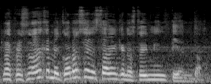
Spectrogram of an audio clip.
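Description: A middle-aged woman with a Mexican Spanish accent who is tipsy and high, rambling and cracking crude jokes on a cooking livestream from her home kitchen. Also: sing-song, very fast, dark tone, a little hiss or hum. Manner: crude, joking, rambling storyteller. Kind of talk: casual livestream chat while cooking.

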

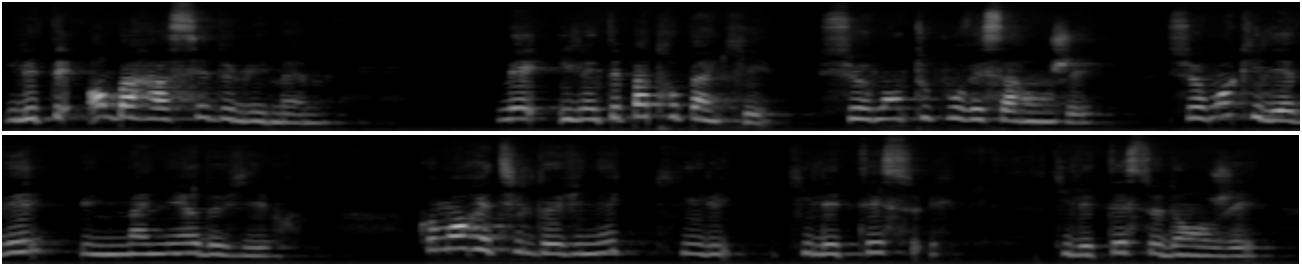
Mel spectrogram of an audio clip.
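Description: A woman narrating a literary audiobook in a measured, expressive way. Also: high-pitched. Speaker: audiobook reader.

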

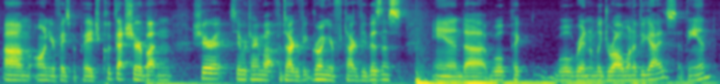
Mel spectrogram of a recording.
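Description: A man's voice: mid-range voice, fast talker, hardly any pauses. Joking, rambling male podcast host. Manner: jokey, rambling, animated. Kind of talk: casual live podcast banter.

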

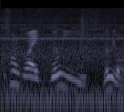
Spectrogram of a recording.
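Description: A man's voice: high voice, fairly quick. A man chatting casually outdoors in a slangy, exclamatory way while exploring with companions. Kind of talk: casual chat. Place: outdoors in a graveyard at night. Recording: noisy outdoor camera recording.

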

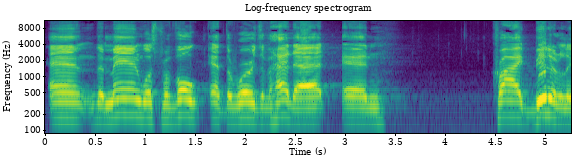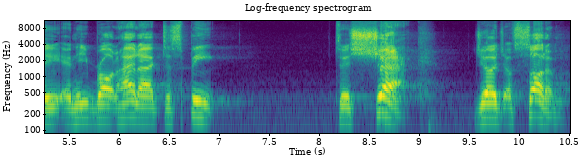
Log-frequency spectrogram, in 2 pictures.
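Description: A middle-aged man reading scripture aloud and breaking in with his own blunt comments. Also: fairly high pitch. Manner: reads slowly, breaks in with blunt asides.

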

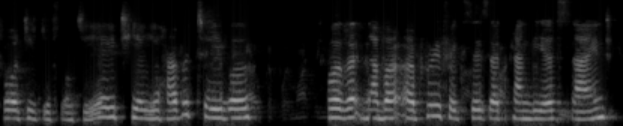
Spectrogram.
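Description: A woman's voice: medium pitch, warm tone. Woman explaining tech step by step, muffled. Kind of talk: technical presentation. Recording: dull lo-fi webinar audio.

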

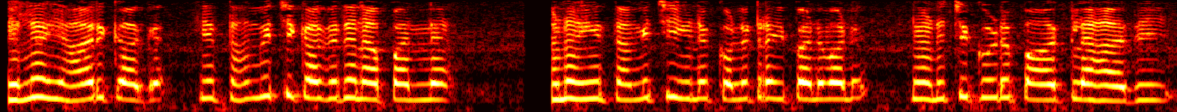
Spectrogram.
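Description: A woman doing a heartbroken young wife, very high voice. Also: level tone, fast talker, darkish tone, a little hiss or hum. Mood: hurt, pleading. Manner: pleading, tearful. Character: distraught young wife betrayed by her sister. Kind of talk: amateur Tamil serial voice acting.

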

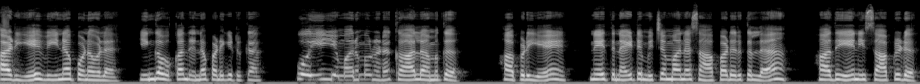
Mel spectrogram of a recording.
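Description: A woman voicing a harsh, stingy mother-in-law in a cartoon story, with a sharp, bossy, scolding manner. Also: medium pitch, level tone, a little fast, no room sound, clean studio sound, soft background music, lightly acted. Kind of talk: cartoon voice acting.

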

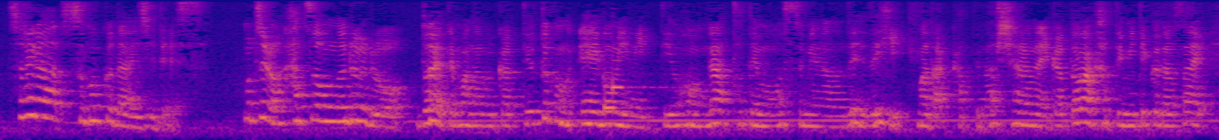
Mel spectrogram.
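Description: A Japanese woman who teaches English, giving a friendly and lively YouTube lesson. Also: on the high side, very fast, hardly any pauses, echoey room, far from the mic.

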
